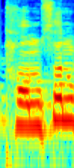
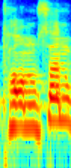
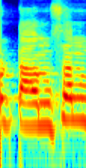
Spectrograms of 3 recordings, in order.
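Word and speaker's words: Thomson: जैसे थॉमसन को टॉमसन बोल देते हैं, और भी अपने अपने हिसाब से हमने फिरंगियों का नाम बिगाड़ के खूब रखा है।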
